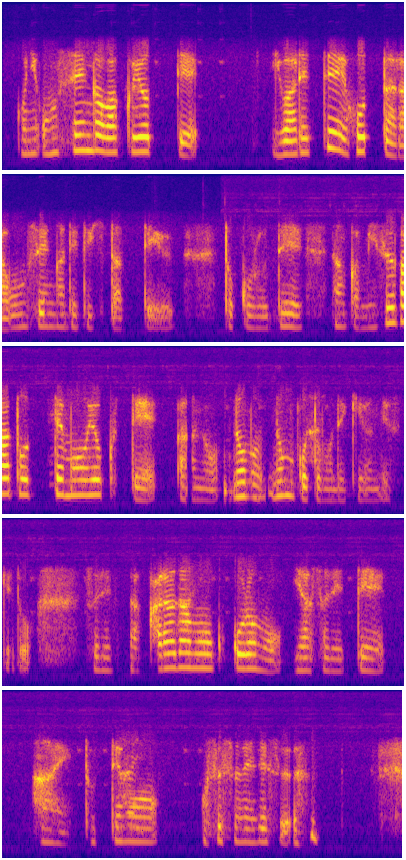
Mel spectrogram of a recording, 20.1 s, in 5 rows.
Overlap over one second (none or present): none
